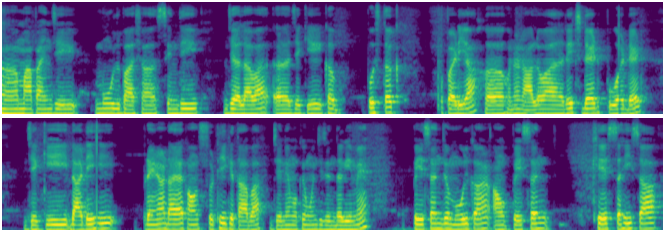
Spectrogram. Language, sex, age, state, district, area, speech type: Sindhi, male, 18-30, Gujarat, Surat, urban, spontaneous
